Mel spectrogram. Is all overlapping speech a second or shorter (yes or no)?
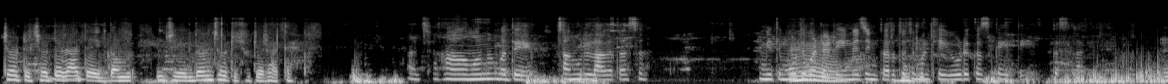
no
